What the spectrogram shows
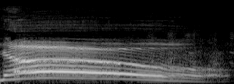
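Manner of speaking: very loud, rough, drawn-out demonic roar. Retelling a kid's reaction when his father took one of his fries, in a demonic voice. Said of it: "a demonic voice".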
